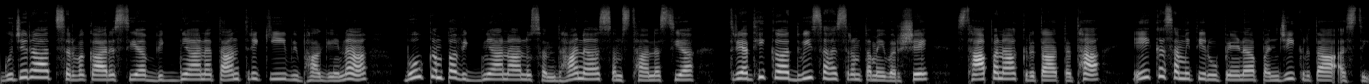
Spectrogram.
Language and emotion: Sanskrit, neutral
